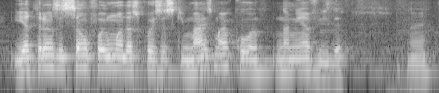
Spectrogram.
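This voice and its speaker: A man speaks at a moderate pace with fairly even intonation. Noticeable background noise runs behind him. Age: 30s. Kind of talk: testimony.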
